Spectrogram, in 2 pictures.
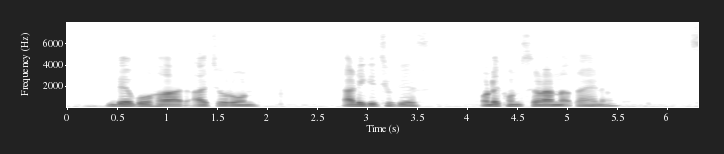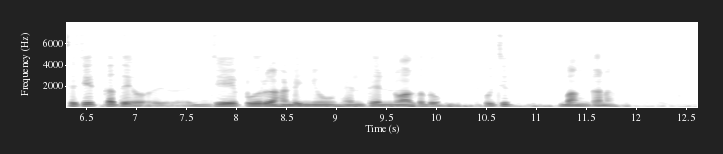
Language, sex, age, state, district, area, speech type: Santali, male, 18-30, West Bengal, Jhargram, rural, spontaneous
